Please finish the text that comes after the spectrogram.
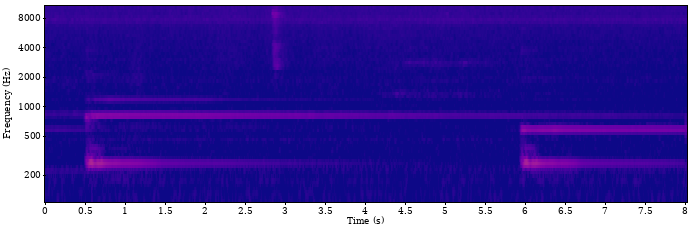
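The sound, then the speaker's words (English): A deep, soft mindfulness bell is struck twice during a Zen mindfulness practice, about five seconds apart, each strike blooming into a steady, resonant hum that lingers and slowly fades between them. “And hear how deep and soft and resonant that bell is.”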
